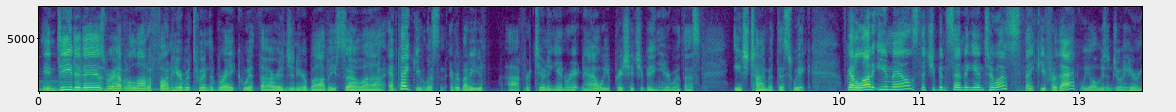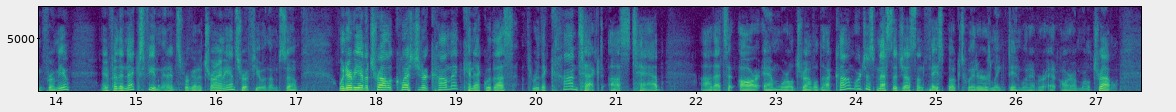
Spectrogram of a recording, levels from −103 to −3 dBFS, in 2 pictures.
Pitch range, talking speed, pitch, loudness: 115-190 Hz, 250 wpm, 135 Hz, -26 LUFS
